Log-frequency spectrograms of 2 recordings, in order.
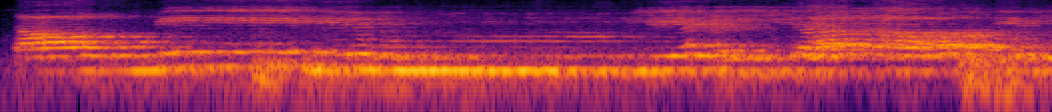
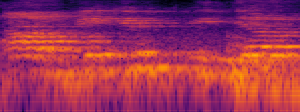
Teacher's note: Yaitu ikhfa syafawi yaitu apabila terdapat mim sukun bertemu dengan ba, cara membacanya yaitu dengan suara sama. Antara mim sukun dengan ba pada bibir kemudian ditahan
